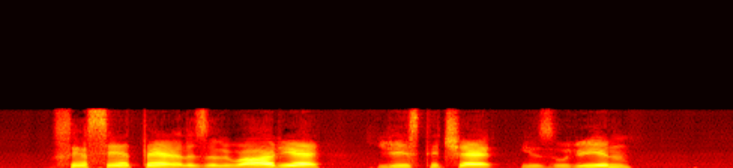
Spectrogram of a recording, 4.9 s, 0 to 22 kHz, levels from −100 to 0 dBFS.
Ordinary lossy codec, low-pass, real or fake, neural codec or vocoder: none; none; fake; codec, 16 kHz, 0.5 kbps, FunCodec, trained on LibriTTS, 25 frames a second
